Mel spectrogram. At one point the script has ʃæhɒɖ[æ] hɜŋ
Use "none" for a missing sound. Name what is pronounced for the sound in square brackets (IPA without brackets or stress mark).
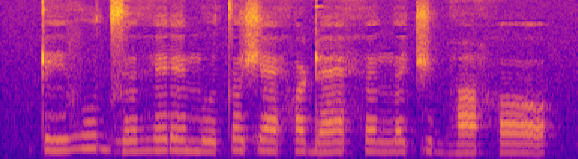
æ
